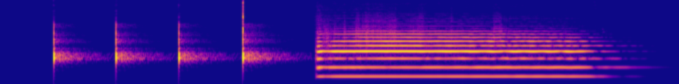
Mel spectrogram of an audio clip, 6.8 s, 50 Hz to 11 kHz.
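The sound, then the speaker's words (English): A musical whole note in 4/4 time after a one-measure count-off: four sharp, evenly spaced clicks, then a single sustained pitched tone that holds steadily for about a full measure before fading out. “A whole note sounds like this.”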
